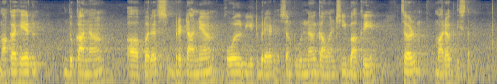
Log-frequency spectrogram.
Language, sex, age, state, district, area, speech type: Goan Konkani, male, 18-30, Goa, Tiswadi, rural, read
